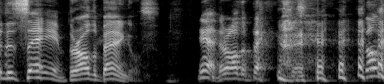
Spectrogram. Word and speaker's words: Bengals: My buddy says Bangles, like the girl band. Yeah. It's Bengals.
